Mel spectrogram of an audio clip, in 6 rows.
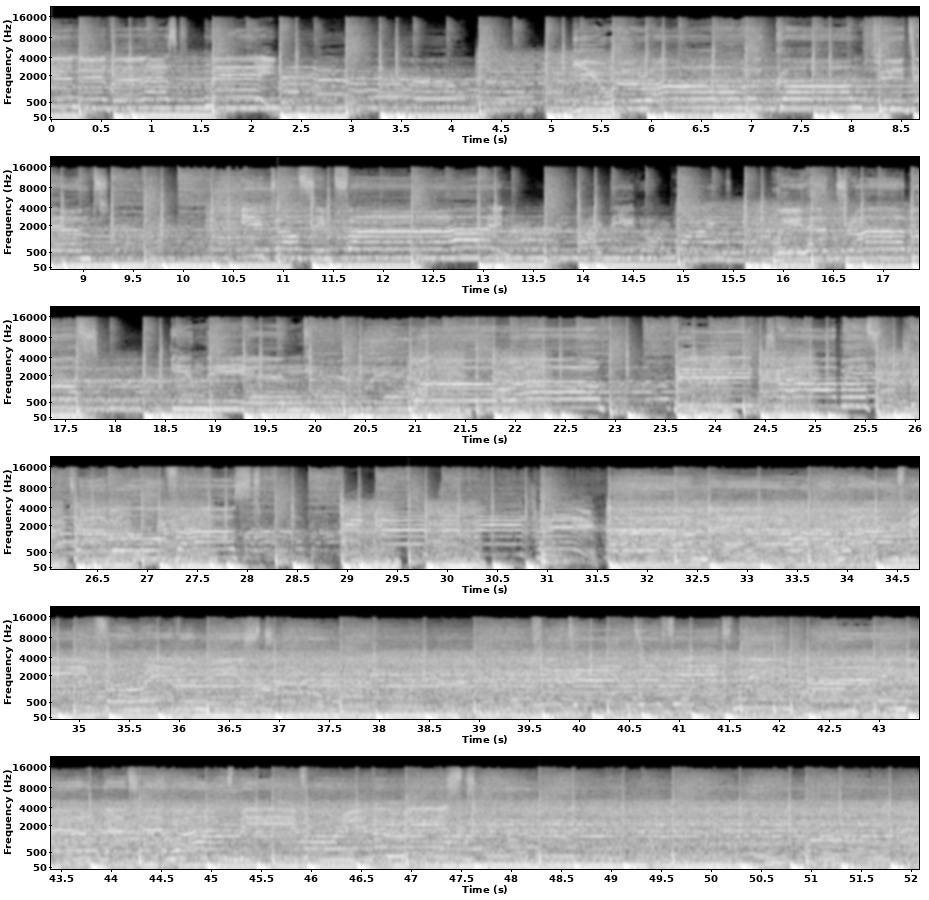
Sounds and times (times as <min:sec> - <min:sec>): Exciting music: 0:00.0 - 0:52.0
Heavy metal: 0:00.0 - 0:52.0
Pop music: 0:00.0 - 0:52.0
Rock and roll: 0:00.0 - 0:52.0.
